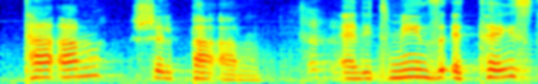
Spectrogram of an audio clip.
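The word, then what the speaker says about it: טעם של פעם: It's very simple and it rhymes. And it says, Ta'am shel pa'am.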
